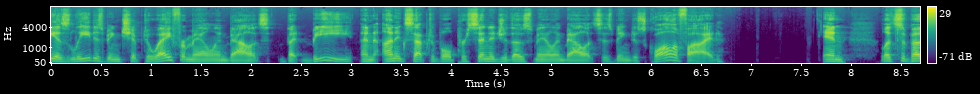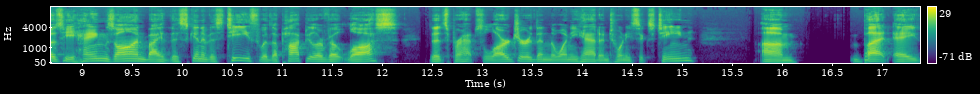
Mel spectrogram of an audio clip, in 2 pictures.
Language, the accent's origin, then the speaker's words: English; Kentucky, United States; In 1968, if there was a mail bomb in Des Moines, and I'm growing up in Kentucky, I don't know about it.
